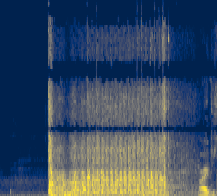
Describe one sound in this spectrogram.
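An engine's starter cranks steadily with a rapid whirring chug.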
